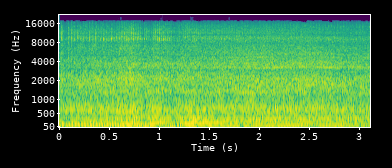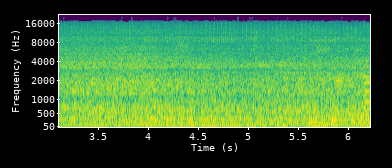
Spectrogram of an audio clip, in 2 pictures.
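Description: An Onan generator engine cranks and runs loud and steady up close, a continuous droning hum that holds without a clear cutoff.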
